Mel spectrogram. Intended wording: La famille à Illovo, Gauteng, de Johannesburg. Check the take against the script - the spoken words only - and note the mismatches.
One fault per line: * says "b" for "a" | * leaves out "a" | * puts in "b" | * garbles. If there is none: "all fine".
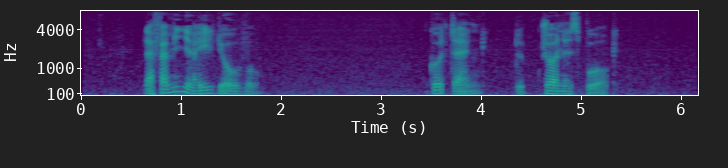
all fine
